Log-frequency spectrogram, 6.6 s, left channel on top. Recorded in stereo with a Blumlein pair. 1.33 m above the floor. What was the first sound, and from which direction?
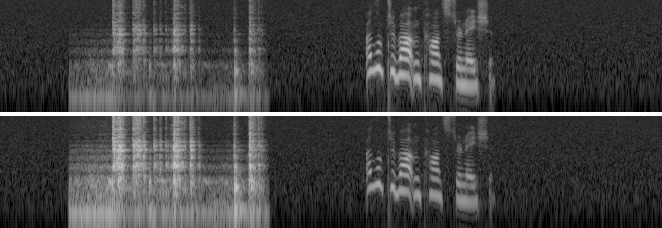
Dishes clattering, 55° right.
